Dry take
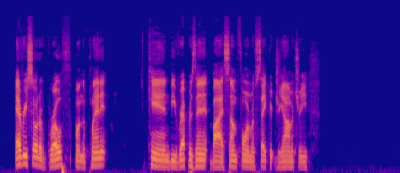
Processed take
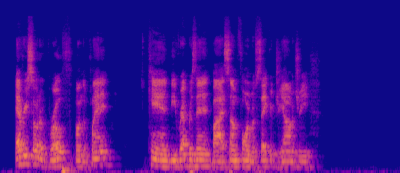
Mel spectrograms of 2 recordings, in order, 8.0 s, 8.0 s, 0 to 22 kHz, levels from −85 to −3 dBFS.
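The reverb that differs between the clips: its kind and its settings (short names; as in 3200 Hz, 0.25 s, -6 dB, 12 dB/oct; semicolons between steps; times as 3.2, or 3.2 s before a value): shoebox room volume 150 m³, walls furnished, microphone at 1.4 m; gain -7.5 dB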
